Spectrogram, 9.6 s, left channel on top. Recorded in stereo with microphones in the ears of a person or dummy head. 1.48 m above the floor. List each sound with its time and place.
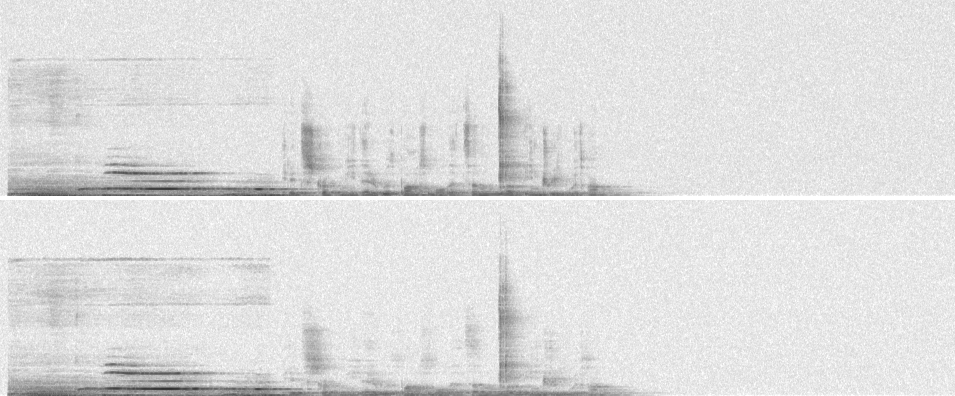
0.1 s a cat meowing: centre (ahead or behind), 1.3 m; by 2.7 s 40° right (ahead or behind), 1.0 m
2.8 s a man speaking: 80° left, 1.3 m
5.0 s scissors: 25° left (ahead or behind), 1.7 m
